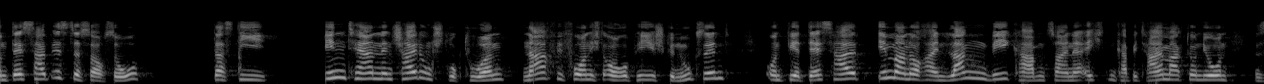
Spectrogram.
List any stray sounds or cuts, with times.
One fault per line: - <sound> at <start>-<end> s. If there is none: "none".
none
